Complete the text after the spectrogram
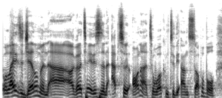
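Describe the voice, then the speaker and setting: A man hosting a podcast interview, effusive and halting, with many fillers. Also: medium pitch. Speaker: podcast host. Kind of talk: casual interview chat.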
